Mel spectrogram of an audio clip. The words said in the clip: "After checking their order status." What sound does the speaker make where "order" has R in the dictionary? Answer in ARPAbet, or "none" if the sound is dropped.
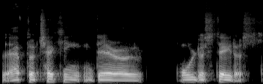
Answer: L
